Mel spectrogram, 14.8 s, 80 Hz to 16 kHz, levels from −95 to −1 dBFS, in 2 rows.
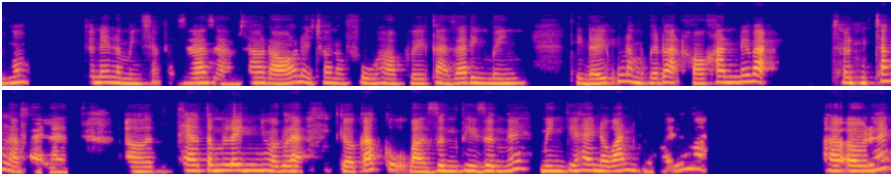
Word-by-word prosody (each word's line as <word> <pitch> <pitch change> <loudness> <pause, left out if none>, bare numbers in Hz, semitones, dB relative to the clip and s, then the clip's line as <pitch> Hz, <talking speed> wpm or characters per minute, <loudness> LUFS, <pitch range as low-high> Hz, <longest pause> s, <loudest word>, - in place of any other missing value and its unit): đúng 205 +4 -4
không? 255 +1 -2 0.5
Cho 245 - -10
nên 240 0 +1
là 230 - +1
mình 200 -2 -1
sẽ 195 - -11
phải - - -25
gia 220 +1 +2
giảm 180 - -6
sao 225 0 0
đó 195 +3 +2
để 260 -3 -3
cho 225 -1 -3
nó 205 - -3
phù 215 -3 -3
hợp 200 -1 -3
với 195 -1 -4
cả 215 -4 -1
gia 215 +2 0
đình 215 -2 -1
mình, 205 0 0 0.5
thì 210 - -5
đấy 195 +2 +1
cũng 285 +7 -7
là 290 - -3
một 225 - +2
cái 215 - -3
đoạn 240 -2 +1
khó 205 -1 0
khăn 245 +3 +2
đấy 275 +3 -1
bạn. 285 -1 +6 0.6
Cho 230 - -2 0.2
chắc 300 0 +2
là 200 -8 0
phải 185 - -2
là, 180 0 0 0.5
ờ, 200 -1 0 0.3
theo 240 -1 +5
tâm 245 -1 +5
linh, 245 0 +4
hoặc 220 -2 0
là, 215 -1 +4 0.3
kiểu, 205 -2 +1
các 245 +4 +6
cụ 260 -3 -3
bảo 190 -1 +5
dừng 210 +2 +2
thì 225 -2 +2
dừng 220 0 +2
ấy, 315 +5 -2
mình 220 -1 +2
thì 235 - 0
hay 250 0 +2
nấu 220 -2 +3
ăn 250 +3 +4
kiểu 195 -3 -10
vậy - - -7
lắm 290 - -3
bạn. 310 - 0 0.9
Ờ, 230 -1 +3 0.2
ừ, 220 - +4
đấy, 300 +9 +3
225 Hz, 260 wpm, -21 LUFS, 205-245 Hz, 0.9 s, bạn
